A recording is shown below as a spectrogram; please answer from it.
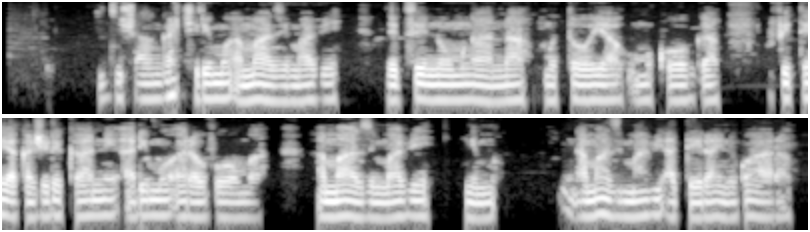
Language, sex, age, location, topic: Kinyarwanda, male, 18-24, Kigali, health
